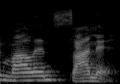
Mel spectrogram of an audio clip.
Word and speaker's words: Mallensanneh: in Plano Texas I'm gonna let you pronounce that last name my name is malen San oh beautiful absolutely beautiful a soccer stars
